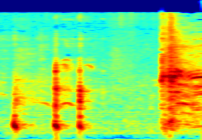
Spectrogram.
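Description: Short breathy vocal sounds from a person: three quick ones in the first second, then a longer, louder one near the end.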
